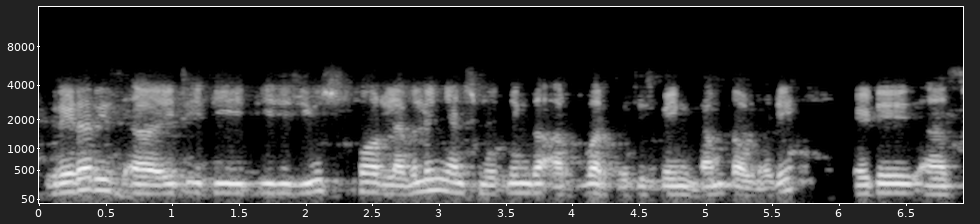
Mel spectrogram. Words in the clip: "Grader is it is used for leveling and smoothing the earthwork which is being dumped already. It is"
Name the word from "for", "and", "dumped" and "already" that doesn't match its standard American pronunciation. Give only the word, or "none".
none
